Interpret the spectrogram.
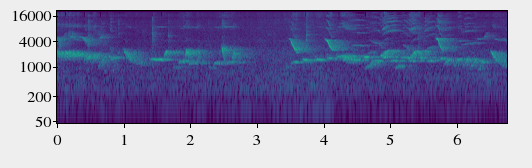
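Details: White-rumped shama, local and forest-imported birds, delivering a lively song of short bright whistled notes that slur downward, grouped in quick phrases, with a brief pause midway before the phrases resume.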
